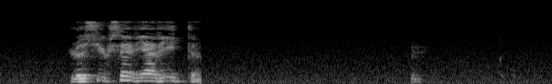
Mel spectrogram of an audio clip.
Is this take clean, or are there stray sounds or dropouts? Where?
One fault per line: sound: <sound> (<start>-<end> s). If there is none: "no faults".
no faults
